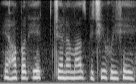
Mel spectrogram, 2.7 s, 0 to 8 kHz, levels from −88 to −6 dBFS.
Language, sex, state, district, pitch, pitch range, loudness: Hindi, female, Madhya Pradesh, Bhopal, 225 Hz, 220-235 Hz, -20 LUFS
